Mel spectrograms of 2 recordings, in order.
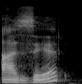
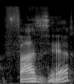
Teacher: la F initiale est abandonnée et il devient un phénomène plus généralisé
